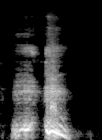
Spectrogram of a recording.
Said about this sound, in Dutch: Wat betreft de brief, en ik ga alles even kuchen.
